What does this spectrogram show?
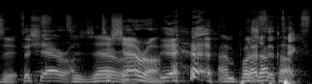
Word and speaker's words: Teixeira: I don't know how to pronounce these names. Texteria and Proskovic. Man, Texteria. What's how do you pronounce it? Teixeira.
